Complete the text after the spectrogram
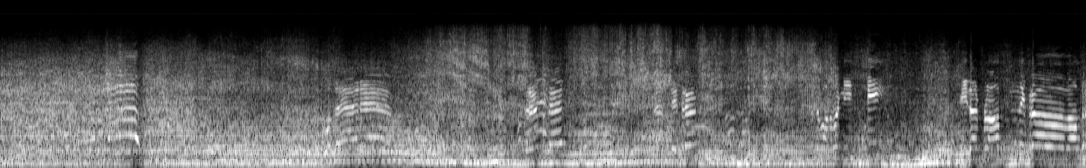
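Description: Race cars roar off the start and speed past.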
